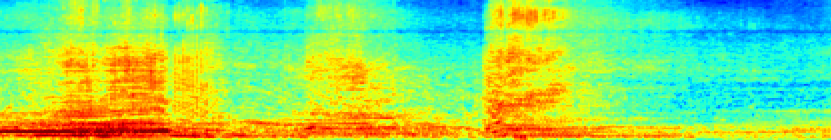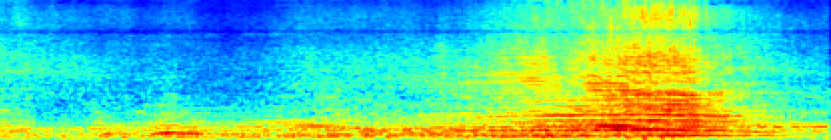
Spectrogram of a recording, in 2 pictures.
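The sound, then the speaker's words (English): A Mustang race car engine roars on a race weekend with a fast, high-pitched note. The sustained sound is loud throughout, swelling near the start, again at about three seconds and toward the end. “There's a slightly more sort of faster, higher pitched noise from Alex Brundle's Brustang, driven by Jimmy Broadbent and Jan Mardenborough this weekend.”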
